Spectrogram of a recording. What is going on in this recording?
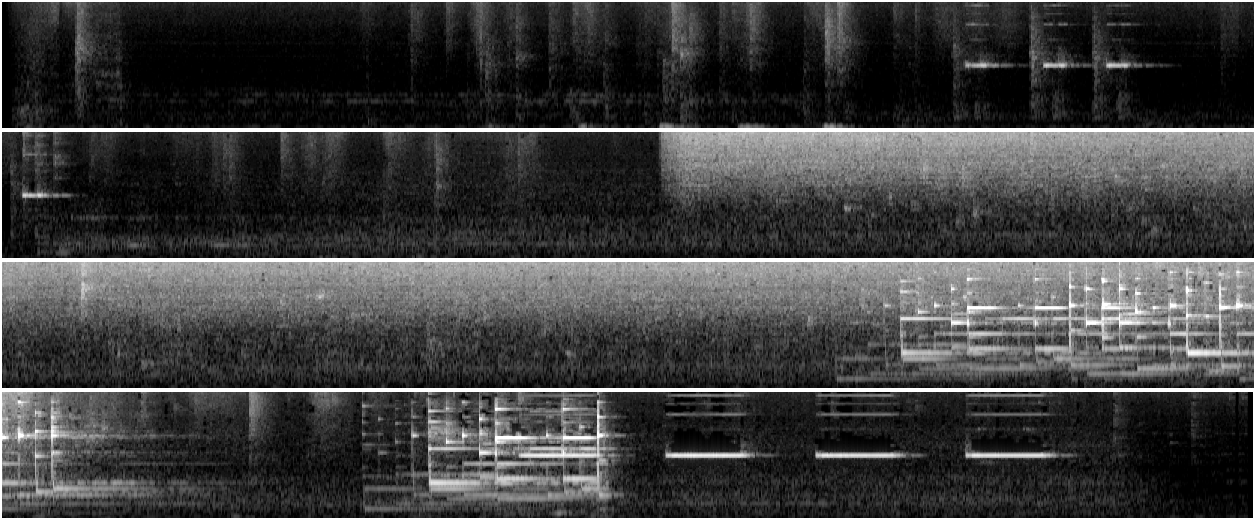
I was running the microwave and rinsing the cutlery suddenly my phone rang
